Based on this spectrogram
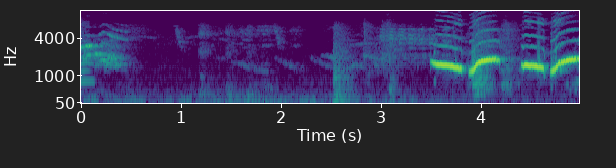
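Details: In morning voice training, a khướu mun laughingthrush gives brief chatter, falls quiet, then sings two loud whistled phrases that dip and swoop upward.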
